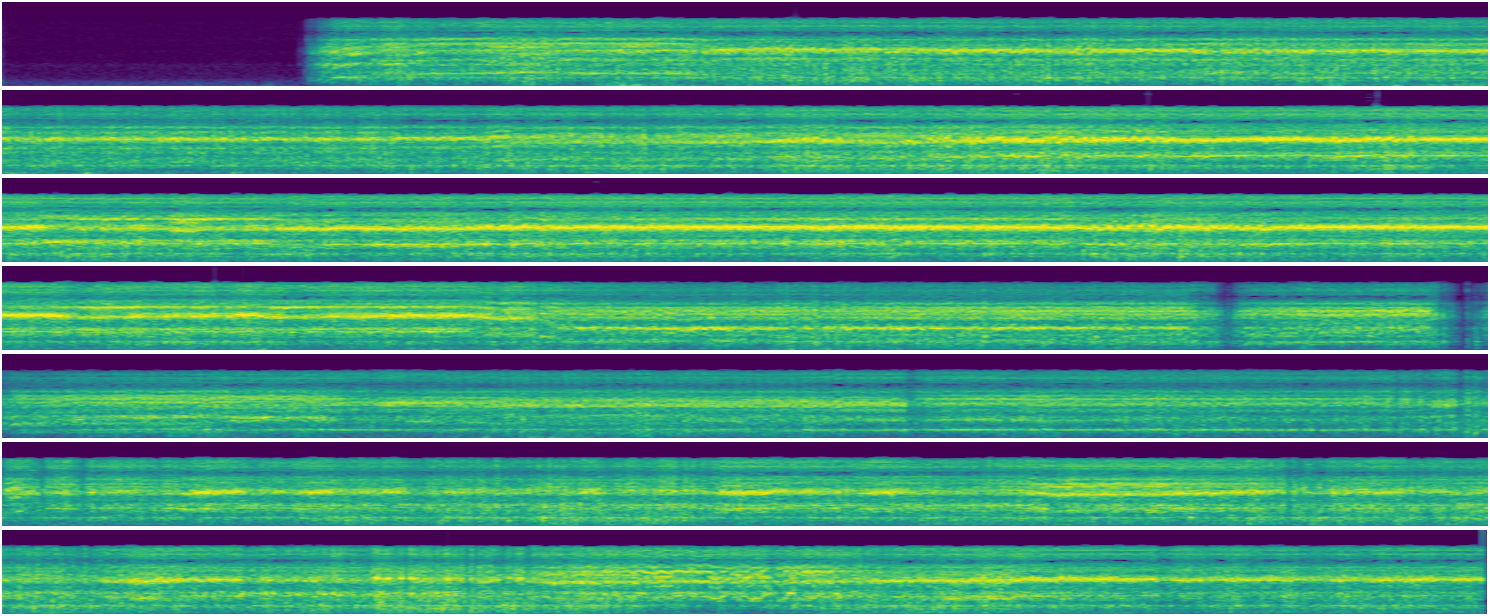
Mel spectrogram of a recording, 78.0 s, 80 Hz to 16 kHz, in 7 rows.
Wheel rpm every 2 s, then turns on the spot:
0, 110, 160, 160, 160, 160, 160, 180, 200, 220, 220, 230, 220, 230, 230, 230, 230, 230, 190, 120, 120, 80, 90, 110, 110, 110, 110, 140, 220, 230, 230, 230, 220, 230, 230, 220, 210, 230, 230.
none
